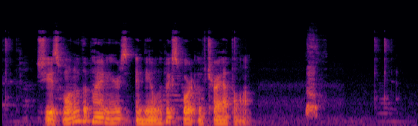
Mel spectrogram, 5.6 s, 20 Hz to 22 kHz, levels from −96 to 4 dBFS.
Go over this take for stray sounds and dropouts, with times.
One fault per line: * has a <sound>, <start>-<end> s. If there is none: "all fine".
* has a bark, 4.1-4.4 s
